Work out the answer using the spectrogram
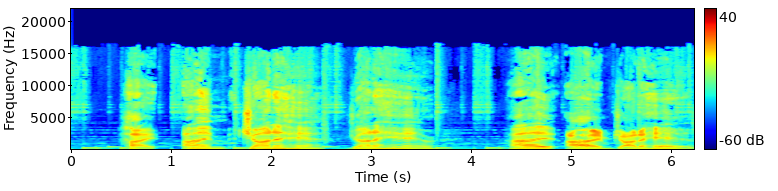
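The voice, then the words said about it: Imitates another person's voice. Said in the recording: “my Jonah Hamm impression has gotten a little rusty”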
